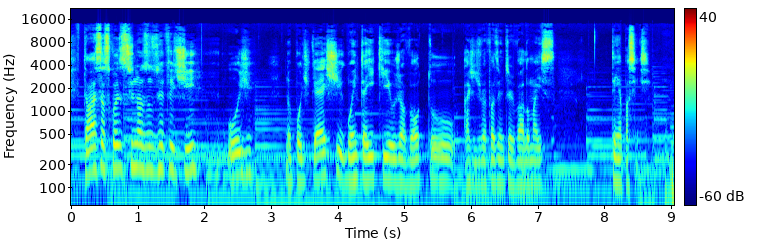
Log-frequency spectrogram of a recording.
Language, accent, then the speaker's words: Portuguese; Brazil; por mais que eu tenha nascido no Brasil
